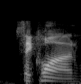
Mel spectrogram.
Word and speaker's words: Saquon: You know, Saquon, which rhymes with Stanquan,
